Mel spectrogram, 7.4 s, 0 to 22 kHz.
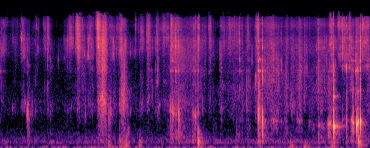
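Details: [1, 'Moose, a female shepherd mix dog, gnawing a bone in a small indoor room: irregular dry crunches and cracks, some sharp, scattered through the clip with quiet gaps, louder bites near the end.']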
